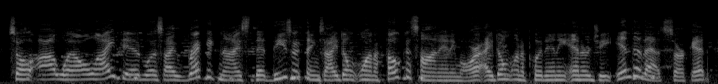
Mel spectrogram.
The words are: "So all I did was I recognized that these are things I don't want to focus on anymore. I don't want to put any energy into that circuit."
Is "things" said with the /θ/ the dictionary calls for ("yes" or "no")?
yes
